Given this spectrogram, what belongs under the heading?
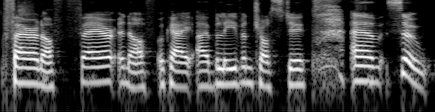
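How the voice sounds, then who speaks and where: A woman's voice: lowish voice, steady tone, fairly bright tone, clean tone. Playful young woman podcast co-host. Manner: playful, self-mocking, quick restarts. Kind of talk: casual chat.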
